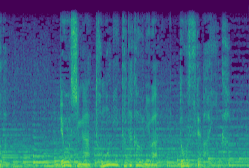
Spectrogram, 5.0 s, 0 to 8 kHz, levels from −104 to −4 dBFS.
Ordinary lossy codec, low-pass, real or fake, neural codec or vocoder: none; 7.2 kHz; real; none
